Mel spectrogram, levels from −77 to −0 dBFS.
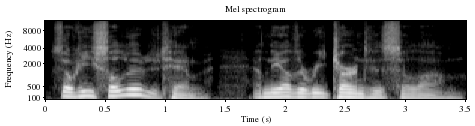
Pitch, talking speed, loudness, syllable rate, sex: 115 Hz, 170 wpm, -16 LUFS, 5.2 syllables/s, male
